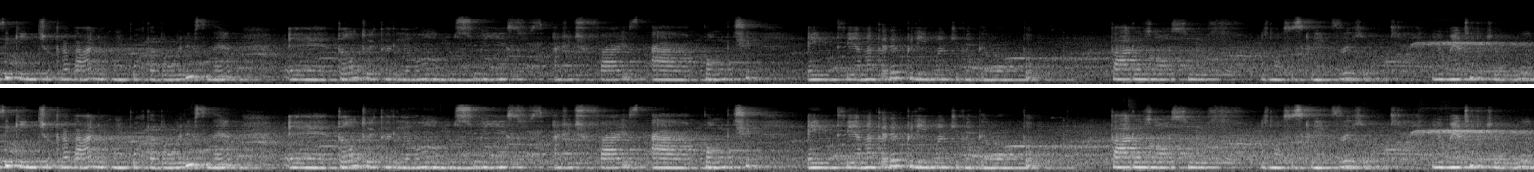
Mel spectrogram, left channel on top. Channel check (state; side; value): quieter; left; 9.4 dB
